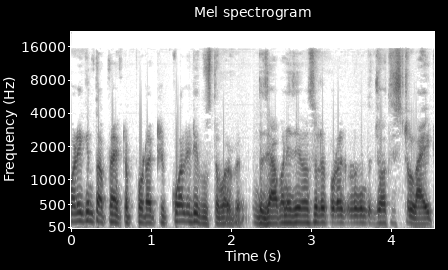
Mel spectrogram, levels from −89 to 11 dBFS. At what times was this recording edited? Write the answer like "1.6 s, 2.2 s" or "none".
2.3 s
